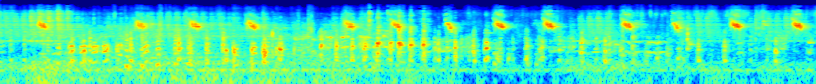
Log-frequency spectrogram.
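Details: Backyard chickens clucking during cabbage play: quick soft clucks mixed with bright high chirps recurring about every second, many birds at once, with a low background hum.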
